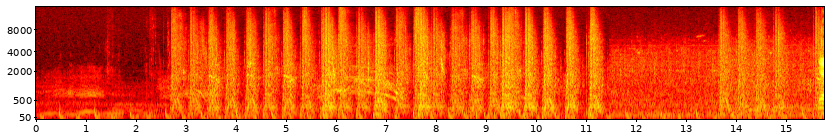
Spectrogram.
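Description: Rapid bursts of gunfire from mutants shooting in the video game Afterfall InSanity, loud sharp repeated shots in close succession, pausing briefly before another volley near the end.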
